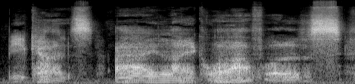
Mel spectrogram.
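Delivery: slow creepy dragon purr. Acted. The dragon wooing Edge, slow creepy voice. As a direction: coax him like a sly beast.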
